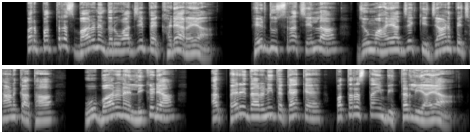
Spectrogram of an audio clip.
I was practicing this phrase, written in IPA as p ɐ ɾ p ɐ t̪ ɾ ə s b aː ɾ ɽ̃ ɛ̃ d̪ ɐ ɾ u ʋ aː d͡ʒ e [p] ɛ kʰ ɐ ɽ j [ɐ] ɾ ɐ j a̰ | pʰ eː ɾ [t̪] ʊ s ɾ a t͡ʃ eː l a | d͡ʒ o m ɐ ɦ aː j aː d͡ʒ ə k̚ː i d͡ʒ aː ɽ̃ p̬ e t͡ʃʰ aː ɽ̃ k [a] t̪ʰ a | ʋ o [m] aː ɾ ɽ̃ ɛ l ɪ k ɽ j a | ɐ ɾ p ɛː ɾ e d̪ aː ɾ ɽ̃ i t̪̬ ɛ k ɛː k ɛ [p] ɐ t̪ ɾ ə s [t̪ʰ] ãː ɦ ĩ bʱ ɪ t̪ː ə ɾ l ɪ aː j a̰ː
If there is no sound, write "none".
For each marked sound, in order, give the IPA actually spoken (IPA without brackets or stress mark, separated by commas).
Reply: p, a, d̪, a, b, p, t̪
